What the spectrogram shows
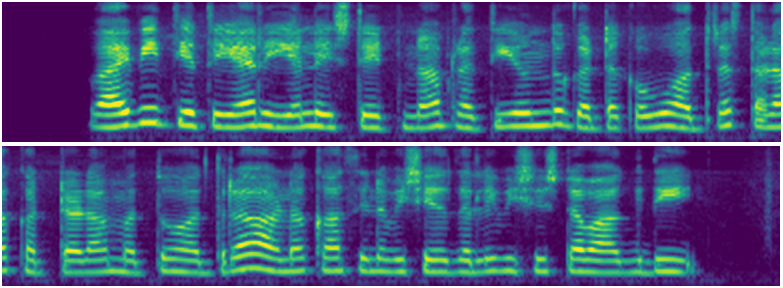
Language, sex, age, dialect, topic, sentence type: Kannada, female, 18-24, Mysore Kannada, banking, statement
